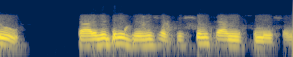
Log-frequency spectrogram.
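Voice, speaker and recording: A quiet man's voice, medium in pitch, at a fairly quick pace with ordinary pitch variation. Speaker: elocution contestant. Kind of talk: speech. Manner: too quiet.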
